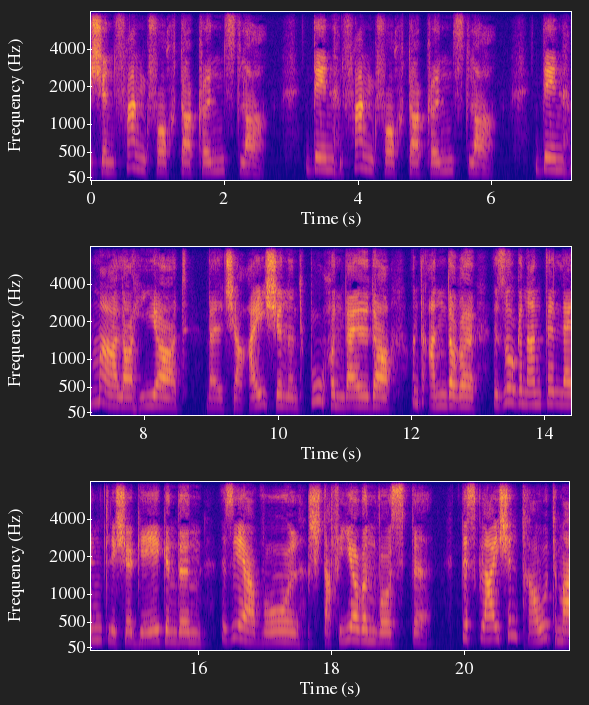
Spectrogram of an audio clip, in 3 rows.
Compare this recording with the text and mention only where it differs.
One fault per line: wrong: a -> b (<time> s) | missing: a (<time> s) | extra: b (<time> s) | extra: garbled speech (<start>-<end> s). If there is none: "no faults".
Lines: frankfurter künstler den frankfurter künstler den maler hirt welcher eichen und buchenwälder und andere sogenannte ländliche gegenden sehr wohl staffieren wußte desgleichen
no faults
